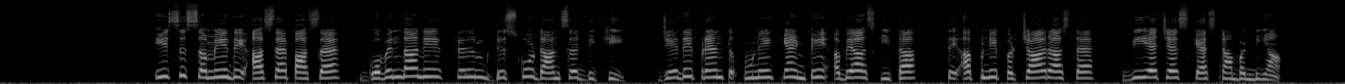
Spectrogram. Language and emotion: Dogri, neutral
